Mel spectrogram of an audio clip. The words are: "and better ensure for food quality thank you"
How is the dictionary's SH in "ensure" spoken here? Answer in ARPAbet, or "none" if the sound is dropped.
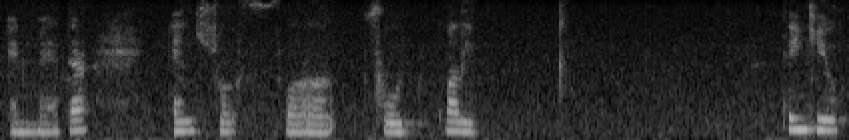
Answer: S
